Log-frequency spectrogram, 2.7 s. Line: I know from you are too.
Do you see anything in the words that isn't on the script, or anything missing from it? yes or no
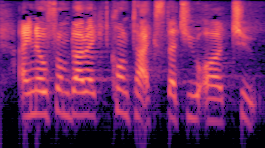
yes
